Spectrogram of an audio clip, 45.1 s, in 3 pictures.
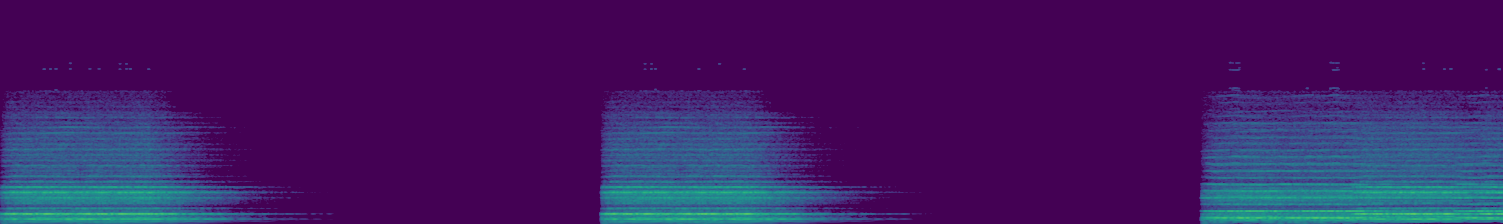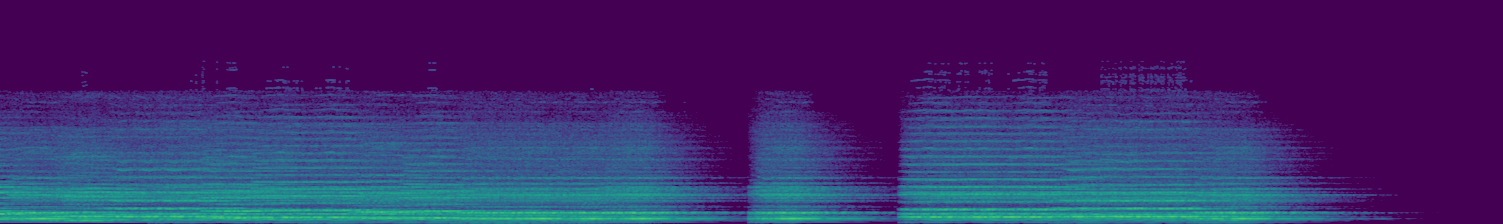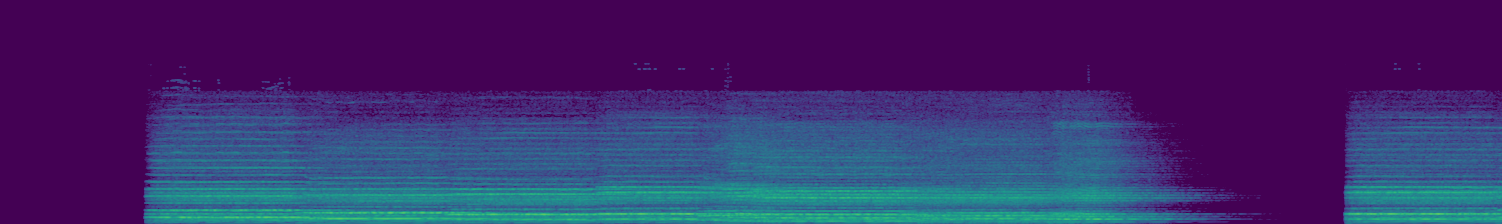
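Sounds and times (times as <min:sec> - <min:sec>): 
soprano soloists singing: 0:00.0 - 0:02.3, 0:06.0 - 0:08.2, 0:12.0 - 0:28.3, 0:31.5 - 0:41.8, 0:43.5 - 0:45.0.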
